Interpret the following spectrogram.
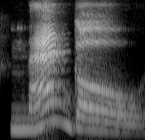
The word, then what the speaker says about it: mango: next we have mango the a here a short mango so it's not mango it's not a long a okay so sometimes when we want to have a an American accent we overly pronounce some vowel sounds or exaggerate it too much it's not mango it's mango all right okay next is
